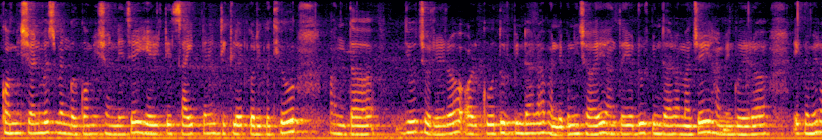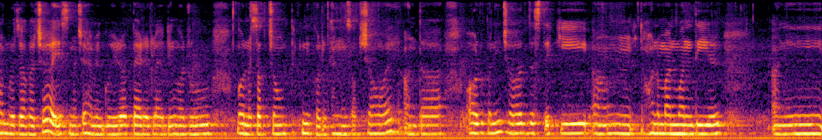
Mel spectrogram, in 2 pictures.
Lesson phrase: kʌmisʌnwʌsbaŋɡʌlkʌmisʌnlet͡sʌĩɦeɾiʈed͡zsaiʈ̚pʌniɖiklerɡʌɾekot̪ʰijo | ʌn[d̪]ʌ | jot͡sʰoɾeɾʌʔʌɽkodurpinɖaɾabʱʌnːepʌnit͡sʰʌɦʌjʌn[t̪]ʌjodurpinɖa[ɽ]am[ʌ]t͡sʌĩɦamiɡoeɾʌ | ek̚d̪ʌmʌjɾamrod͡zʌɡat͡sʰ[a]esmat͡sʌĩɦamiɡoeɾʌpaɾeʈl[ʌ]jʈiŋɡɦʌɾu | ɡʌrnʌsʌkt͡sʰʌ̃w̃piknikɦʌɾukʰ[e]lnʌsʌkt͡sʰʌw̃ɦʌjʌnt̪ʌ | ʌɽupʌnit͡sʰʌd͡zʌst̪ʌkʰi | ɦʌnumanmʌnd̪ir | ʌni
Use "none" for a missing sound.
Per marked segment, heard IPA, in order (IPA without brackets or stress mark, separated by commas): t̪, t̪, ɾ, a, ʌ, a, e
